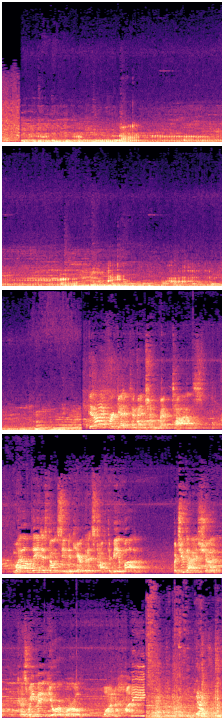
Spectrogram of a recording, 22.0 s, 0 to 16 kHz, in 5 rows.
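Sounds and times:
music: 0:00.4 - 0:03.2, 0:04.5 - 0:10.4, 0:19.4 - 0:22.0
big cat roaring and growling: 0:00.4 - 0:09.5.

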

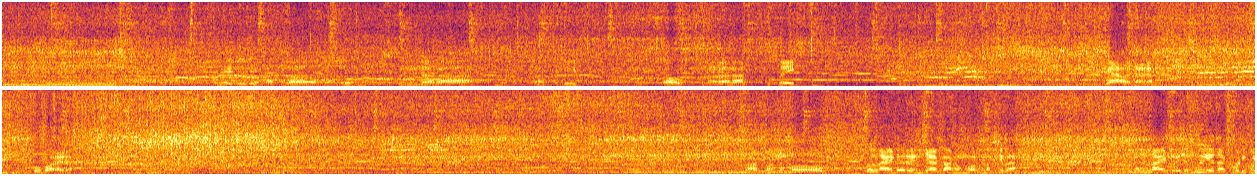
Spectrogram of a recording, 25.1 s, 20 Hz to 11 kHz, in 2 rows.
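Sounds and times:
motorcycle engine: 0:00.0 - 0:25.0
music: 0:00.0 - 0:25.0
rising and falling calls: 0:00.0 - 0:25.0
voices: 0:00.0 - 0:25.0.

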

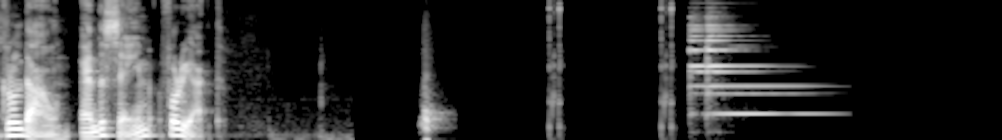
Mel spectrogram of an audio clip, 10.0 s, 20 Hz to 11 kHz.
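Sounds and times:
bell ding: 0:06.9 - 0:08.5.

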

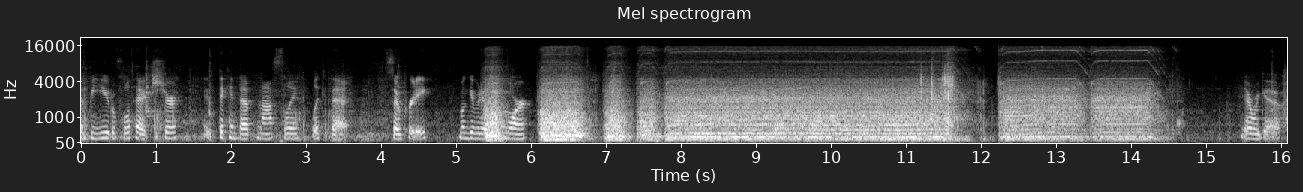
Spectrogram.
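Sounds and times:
stick blender motor whine: 0:05.4 - 0:14.7.

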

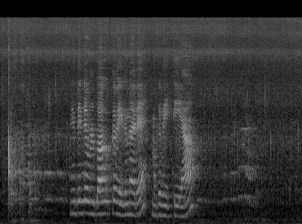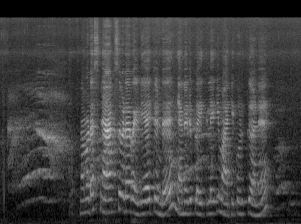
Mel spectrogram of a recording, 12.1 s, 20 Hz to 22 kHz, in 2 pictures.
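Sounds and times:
oil sizzling while deep-frying: 0:00.0 - 0:12.0.

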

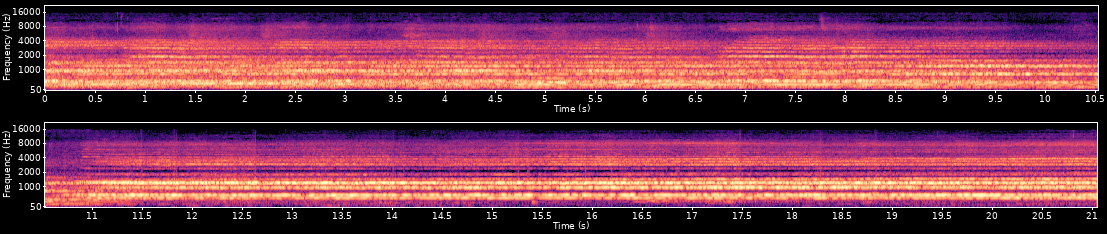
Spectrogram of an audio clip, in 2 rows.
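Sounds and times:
youth choir singing chords: 0:00.0 - 0:21.0.

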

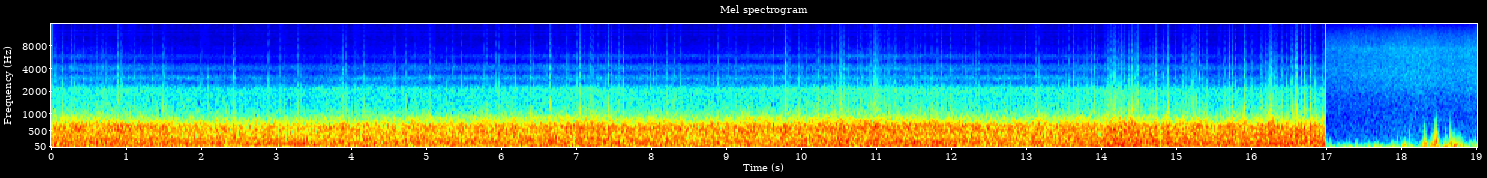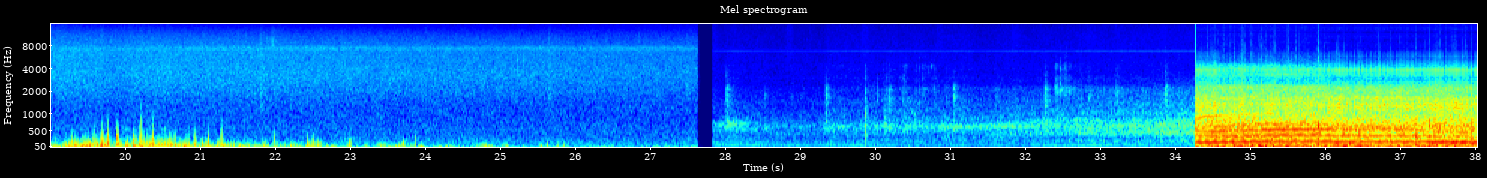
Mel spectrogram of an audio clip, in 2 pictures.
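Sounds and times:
wind rushing over microphone: 0:00.0 - 0:27.7, 0:30.0 - 0:38.0
motorcycle passing: 0:27.9 - 0:38.0.

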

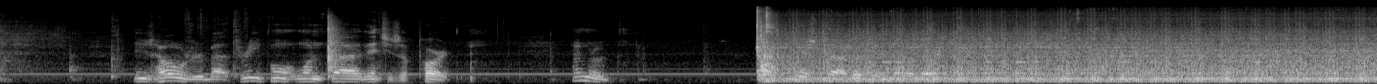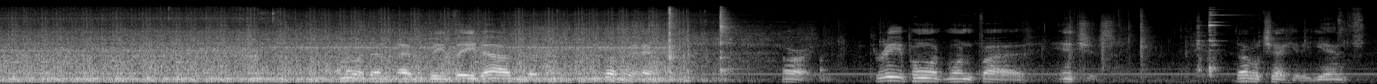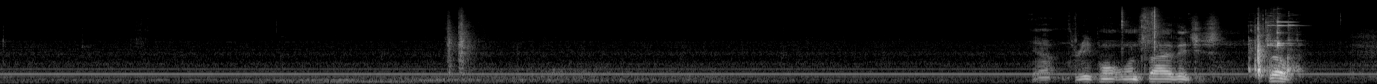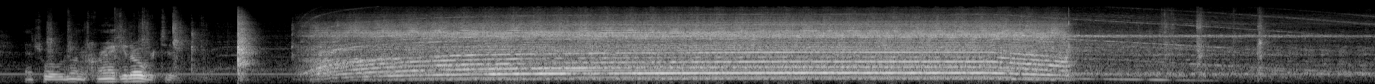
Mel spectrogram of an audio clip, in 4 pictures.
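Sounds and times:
steady electrical hum: 0:00.0 - 0:09.4, 0:21.2 - 0:44.3
drill cutting into metal: 0:07.6 - 0:21.7, 0:44.2 - 0:55.0
milling machine motor humming: 0:07.6 - 0:22.7, 0:44.2 - 0:55.0.

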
